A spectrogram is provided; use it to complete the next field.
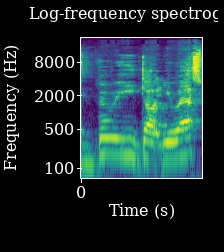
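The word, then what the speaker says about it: buoy.us: um yeah so everybody it's bowie.us which is spelt b u o y dot u s beautiful and even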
